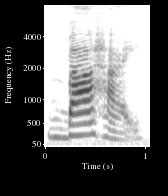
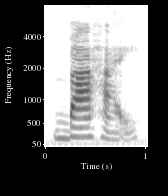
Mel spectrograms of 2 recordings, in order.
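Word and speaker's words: bahay: You might notice that the spelling is a y at the end. So it looks like bahi, but it's pronounced bahigh. That ay combination is bahigh.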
